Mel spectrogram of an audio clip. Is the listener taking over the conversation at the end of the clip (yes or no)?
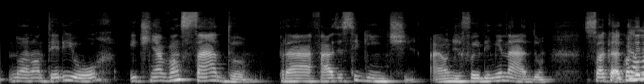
yes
